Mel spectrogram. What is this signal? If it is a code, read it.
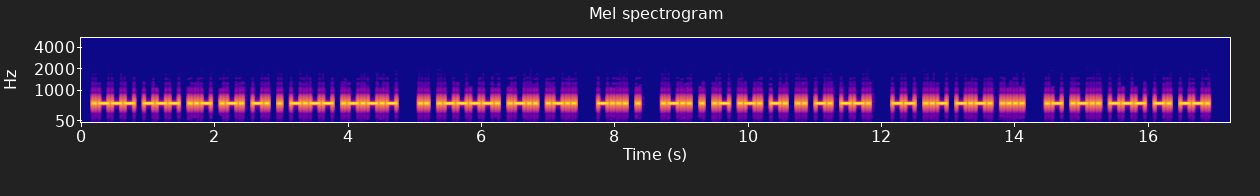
Morse code, heard as a keyed tone, about 25 wpm, 600 Hz. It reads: JOURNEY. I'LL BE LEARNING MUCH ALONG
